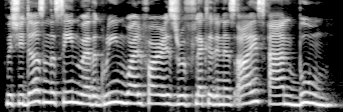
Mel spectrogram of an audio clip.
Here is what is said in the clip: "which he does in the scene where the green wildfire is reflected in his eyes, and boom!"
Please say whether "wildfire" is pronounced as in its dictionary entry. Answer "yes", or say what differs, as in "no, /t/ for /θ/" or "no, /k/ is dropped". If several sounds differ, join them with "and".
yes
